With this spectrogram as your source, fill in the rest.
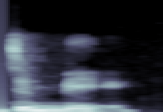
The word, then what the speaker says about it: Demi: team yeah and um I pronounced my I pronounced my name Demi so Demi in Demi it's Demi okay all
